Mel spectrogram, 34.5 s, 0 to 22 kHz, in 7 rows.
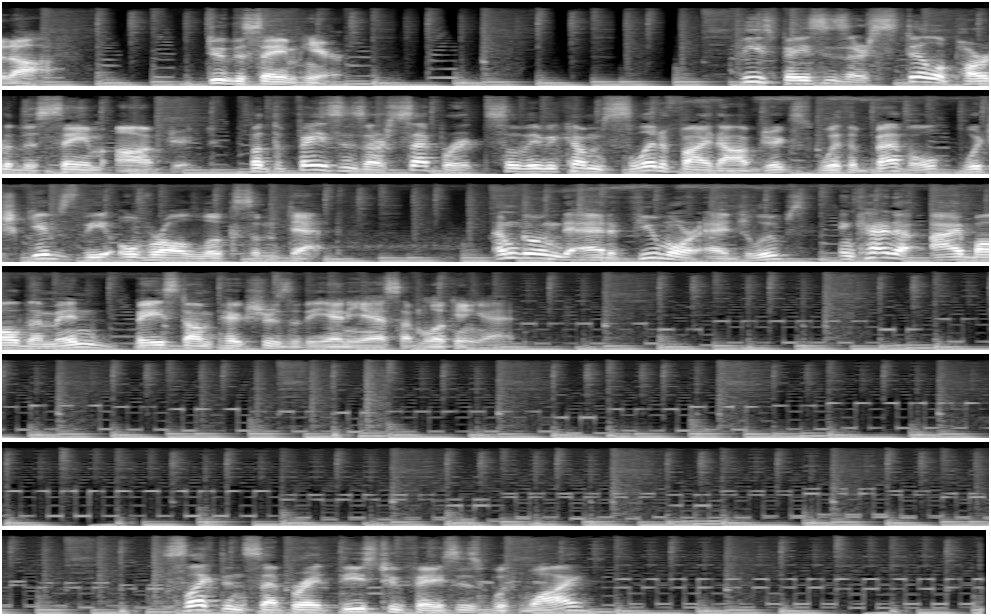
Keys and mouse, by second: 1.0 click, 3.5 y, 3.6 Escape, 3.6-5.2 middle drag, 4.0 Tab, 5.2 click, 5.3-8.2 middle drag, 10.6 middle click, 10.8 KP_1, 11.3 click, 11.4 Tab, 11.4-12.6 shift+middle drag, 13.4 Tab, 18.2 Tab, 19.6 g, 23.5 ctrl+r, 26.0 click, 26.1-28.2 ctrl+middle drag, 26.2 ctrl+r, 28.5-30.2 middle drag, 30.2-34.5 drag, 30.5 middle click, 30.5 right click, 31.0 shift+middle click, 31.0 shift+right click, 31.9 y, 32.3 Escape.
